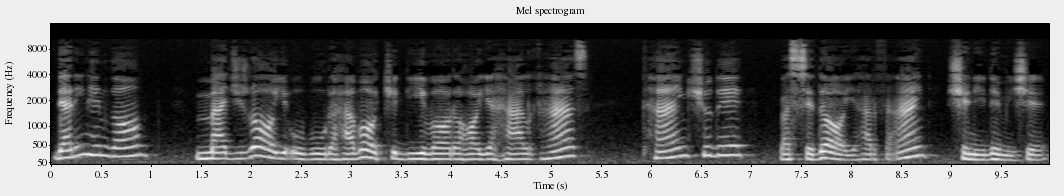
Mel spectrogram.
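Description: A man teaching correct pronunciation for Quran recitation, addressing listeners formally and drawing out example words slowly and carefully. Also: a little high, expressive, lo-fi sound. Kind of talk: instructional lesson.

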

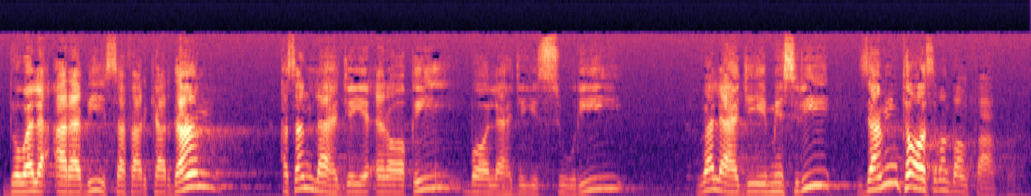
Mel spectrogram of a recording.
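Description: A man giving a religious lecture, explaining points with animated emphasis. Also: a little high. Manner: explanatory, animated, acts out quoted dialogue. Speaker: lecturer on Quran recitation. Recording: long hall reverb.

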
